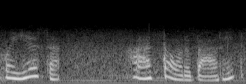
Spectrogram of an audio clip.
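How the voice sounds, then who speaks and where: A shy, hopeful young assistant. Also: female voice, high-pitched, expressive, normal speed. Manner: soft, hesitant, earnest. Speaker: office assistant. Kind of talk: 1950s radio drama acting. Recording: tinny old radio broadcast with hiss.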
